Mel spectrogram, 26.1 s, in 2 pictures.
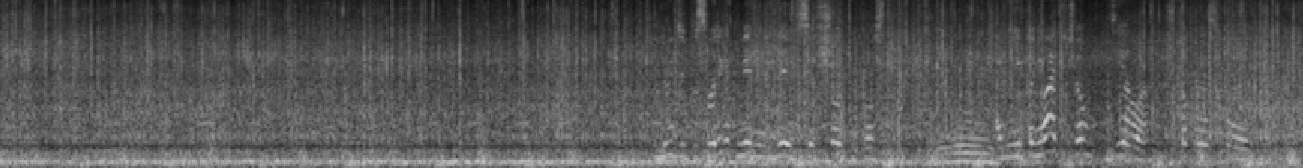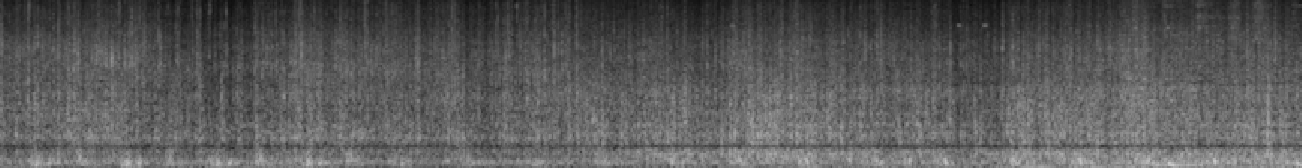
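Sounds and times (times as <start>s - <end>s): heavy rain on a car roof: 0.0s - 26.0s
thunder rumbling: 0.0s - 26.0s.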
